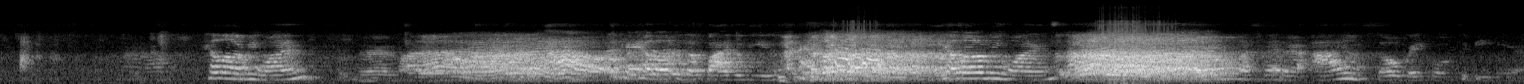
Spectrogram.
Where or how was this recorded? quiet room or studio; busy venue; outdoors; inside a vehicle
busy venue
